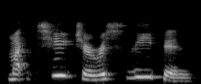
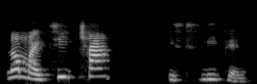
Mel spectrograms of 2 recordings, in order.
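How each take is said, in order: First: Teacher ends in a weak, closed schwa. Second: Teacher ends in a full, open vowel. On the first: The speaker calls it right. "making sure that your mouth is not opened when saying the sentence... makes the sentence better" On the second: The speaker calls it wrong.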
